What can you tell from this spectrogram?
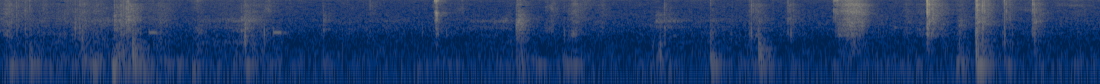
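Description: Faint, scattered light taps and clicks of small objects being handled, over a low steady hum.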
